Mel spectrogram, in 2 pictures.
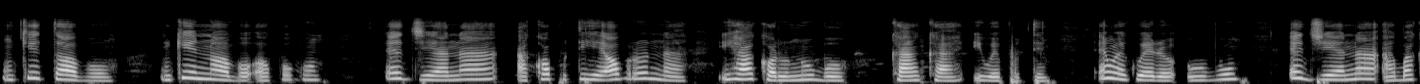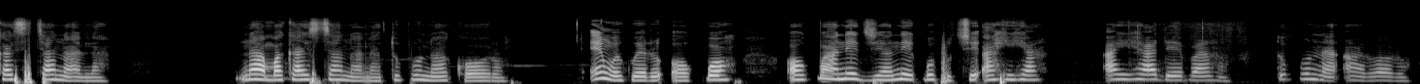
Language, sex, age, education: Igbo, female, 30-45, tertiary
